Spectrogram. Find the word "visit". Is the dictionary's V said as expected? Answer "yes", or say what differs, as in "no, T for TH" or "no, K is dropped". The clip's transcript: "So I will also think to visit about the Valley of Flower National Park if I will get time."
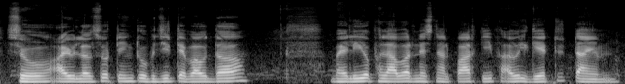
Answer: no, B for V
